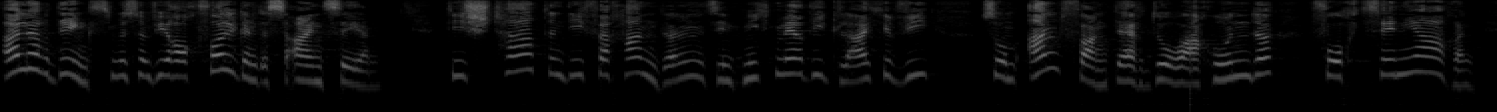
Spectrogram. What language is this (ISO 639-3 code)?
deu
